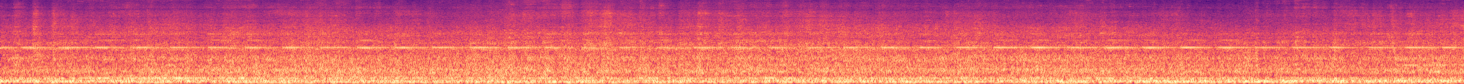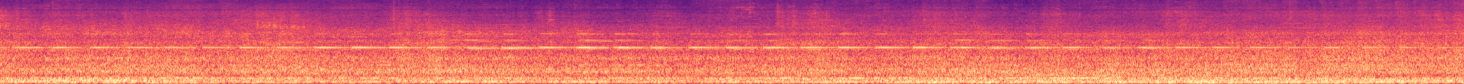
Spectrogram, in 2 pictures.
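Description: CN double-stack intermodal freight train rolling steadily past, its container cars making a continuous rumble of wheels on rail with a faint clickety-clack over the joints. A steady high-pitched tone sounds over the rumble.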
